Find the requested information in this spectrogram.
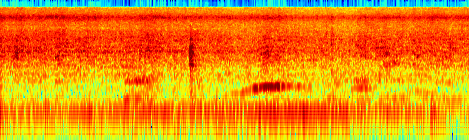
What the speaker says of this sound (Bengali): এই দেখো এরকম ভেজে ভেজে আমি কষিয়ে নেব মাখা মাখা করে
